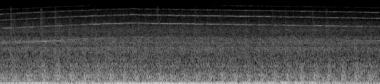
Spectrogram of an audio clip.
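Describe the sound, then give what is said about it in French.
A washing machine loaded with laundry runs steadily, with a constant low mechanical rumble and a thin high whine from the motor, fairly loud, with no voices. “Mettait le linge dans la machine.”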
